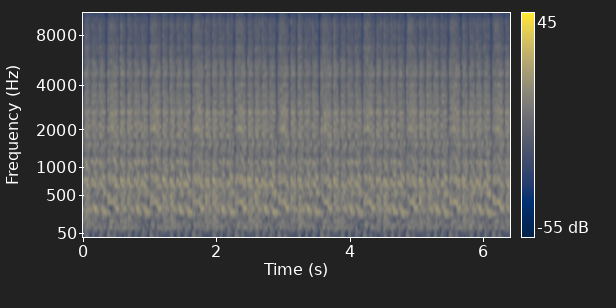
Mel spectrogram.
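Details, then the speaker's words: Oliver 770 industrial tractor diesel cranked with the electric fuel pump running: even cranking about 1.5 beats per second that never fires, with air and fuel coming out of the high-pressure injection lines. "Air and fuel coming out of the high pressure lines."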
